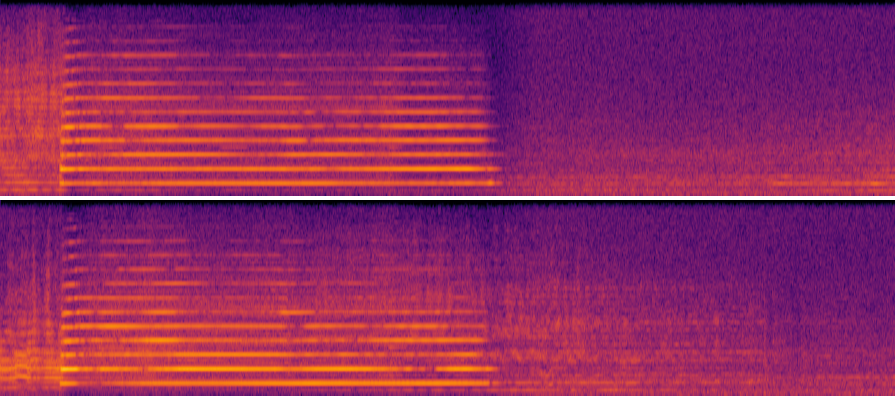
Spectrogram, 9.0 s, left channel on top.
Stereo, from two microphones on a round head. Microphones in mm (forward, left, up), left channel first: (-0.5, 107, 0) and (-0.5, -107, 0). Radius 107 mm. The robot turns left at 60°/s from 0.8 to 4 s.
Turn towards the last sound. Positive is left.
turn(degrees=180)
